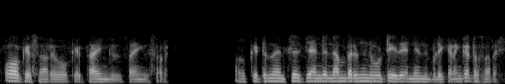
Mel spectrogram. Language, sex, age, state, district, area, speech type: Malayalam, male, 60+, Kerala, Kottayam, urban, conversation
